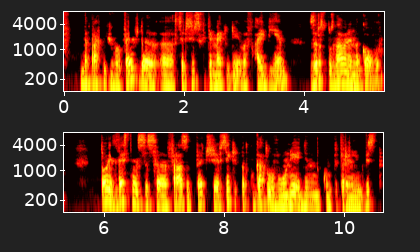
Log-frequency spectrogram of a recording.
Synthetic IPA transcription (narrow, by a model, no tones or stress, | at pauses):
nɐpɾʔakt̪ikəvɐvɛʒd̪əst̪ət̪ʲist̪it͡ʃɛski̥t̪ɛmɛt̪od̪ivɐfajbiɛm | zɐɾəspoznavɐnɛnɐɡɔvoɾ | t̪ɔjizvɛst̪ɛnsɐsfɾʔazət̪ət͡ʃɛfsɛkʲipɤt̪koɡat̪oːvolˠniəɛd̪inkompjut̪əɾɛnliŋɡvist̪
